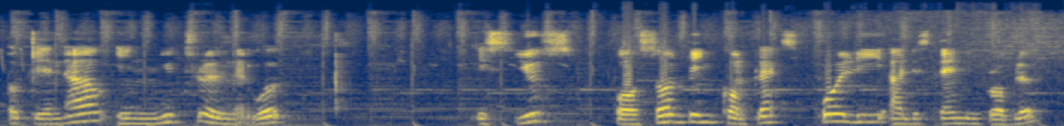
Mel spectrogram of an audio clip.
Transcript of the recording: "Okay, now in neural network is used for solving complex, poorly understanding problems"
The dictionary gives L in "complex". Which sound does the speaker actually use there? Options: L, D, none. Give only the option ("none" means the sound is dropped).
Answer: L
